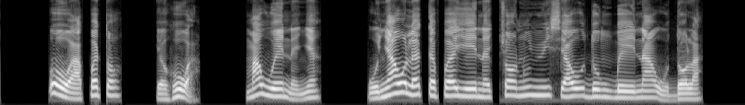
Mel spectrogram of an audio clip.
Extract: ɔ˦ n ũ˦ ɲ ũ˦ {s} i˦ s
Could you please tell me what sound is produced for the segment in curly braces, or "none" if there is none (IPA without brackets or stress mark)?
none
